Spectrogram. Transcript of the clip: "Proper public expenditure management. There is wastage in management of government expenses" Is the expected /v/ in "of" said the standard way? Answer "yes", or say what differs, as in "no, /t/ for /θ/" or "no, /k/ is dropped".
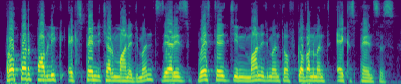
no, /f/ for /v/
